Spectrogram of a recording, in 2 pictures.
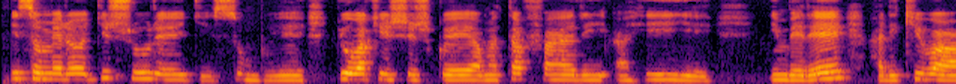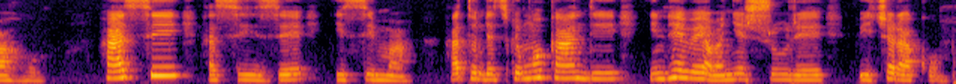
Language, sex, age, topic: Rundi, female, 36-49, education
